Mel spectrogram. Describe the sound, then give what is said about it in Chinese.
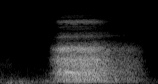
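A single short, sharp breath, a quick gasp-like intake that swells and fades within about a second, heard alone against near silence. “我这是呼吸有一点急促”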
